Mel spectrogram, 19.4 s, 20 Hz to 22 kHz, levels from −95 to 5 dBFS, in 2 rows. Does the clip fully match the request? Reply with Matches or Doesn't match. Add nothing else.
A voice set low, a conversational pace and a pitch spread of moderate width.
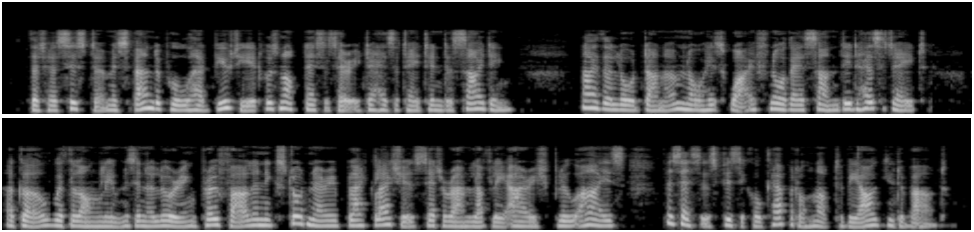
Doesn't match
